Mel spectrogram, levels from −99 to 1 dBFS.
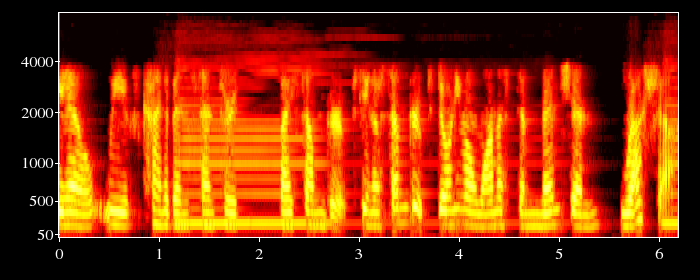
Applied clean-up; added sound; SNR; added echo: classical method log-MMSE.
